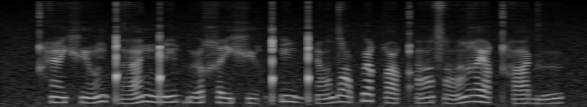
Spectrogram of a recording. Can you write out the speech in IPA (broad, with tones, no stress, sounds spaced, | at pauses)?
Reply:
qʰ ĩ˨ xʲ õ˨˩˦ ɡ͡ǃ a˨˩˦ ŋ͡ǃ ĩ˨˦ ɓ ɯ˨˩˦ χ i˨ xʲ u˨ ǃʼ ĩ˦ ǃʼ ĩ˨˩˦ dˤ o˥˨ p ɯ˦ q o˨ qʼ ã˨˦ sˤ ã˨˩˦ ʁ e˥˨ qʰ a˨˦ ɡ ɯ˨˦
